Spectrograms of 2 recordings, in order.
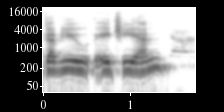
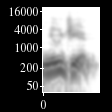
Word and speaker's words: Wen: It's when like wen because I'm really embarrassed because I every I always heard it pronounced nian but it or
